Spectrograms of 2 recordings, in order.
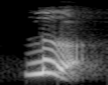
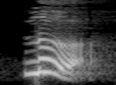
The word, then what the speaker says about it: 乐: ，快乐的乐是个多音字，它在表示开心高兴的时候读乐，跟老师读乐，快乐。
